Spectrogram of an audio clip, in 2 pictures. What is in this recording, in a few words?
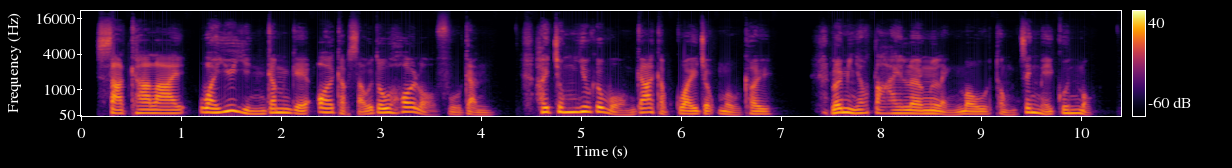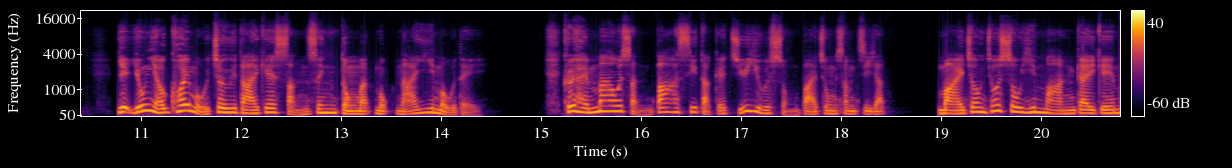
CAN, audio guide; 貓木乃伊; Egypt; 古埃及文明大展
